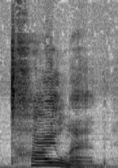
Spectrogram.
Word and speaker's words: Thailand: the first one is thailand you don't pronounce the h you don't pronounce it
